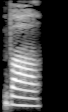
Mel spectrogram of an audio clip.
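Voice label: "ball", English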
